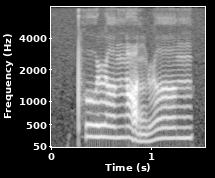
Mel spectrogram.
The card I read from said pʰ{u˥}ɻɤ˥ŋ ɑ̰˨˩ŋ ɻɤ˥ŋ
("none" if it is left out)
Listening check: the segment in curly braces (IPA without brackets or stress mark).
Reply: u˥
